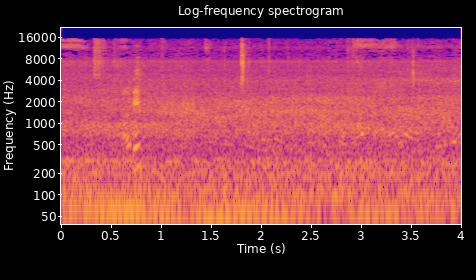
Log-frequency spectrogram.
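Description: Steady road traffic noise from a busy multi-lane city road, with most of its energy low down.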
